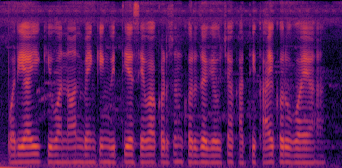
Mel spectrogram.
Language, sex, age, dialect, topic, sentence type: Marathi, female, 25-30, Southern Konkan, banking, question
